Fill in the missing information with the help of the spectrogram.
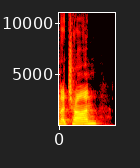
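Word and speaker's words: Achane: is Devon Achan. I think that's the new pronunciation, the correct pronunciation.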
